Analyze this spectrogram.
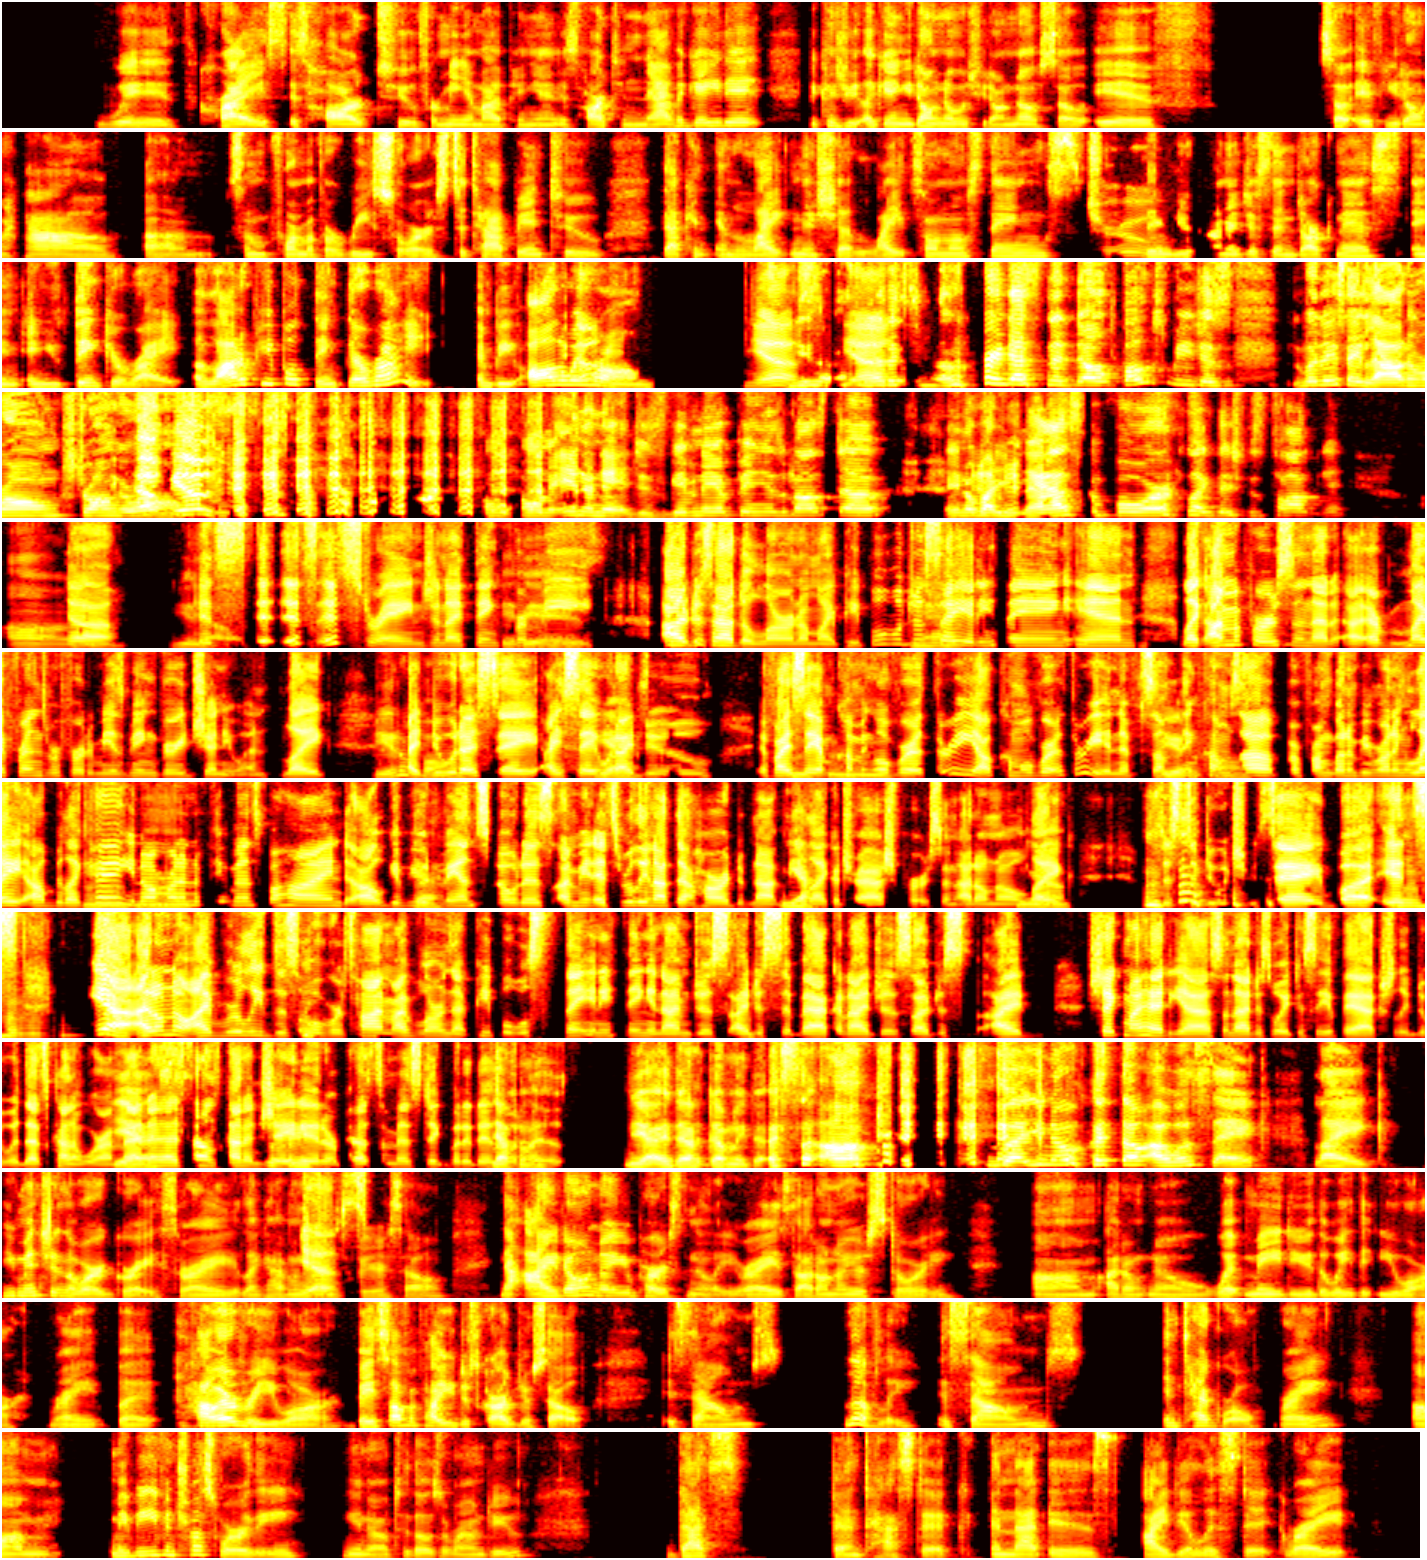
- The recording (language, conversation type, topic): English, unstructured, What’s the biggest surprise you’ve had about learning as an adult?
- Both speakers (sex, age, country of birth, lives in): female, 40-44, United States, United States; female, 40-44, United States, United States
- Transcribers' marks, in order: laughing while speaking: "I learned"; laugh; chuckle; laugh; laughing while speaking: "like"; chuckle; chuckle; other background noise; laugh; chuckle; laughing while speaking: "um"; laughing while speaking: "what"; tapping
